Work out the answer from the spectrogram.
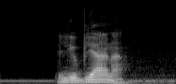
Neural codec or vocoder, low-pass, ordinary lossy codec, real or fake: none; 19.8 kHz; none; real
